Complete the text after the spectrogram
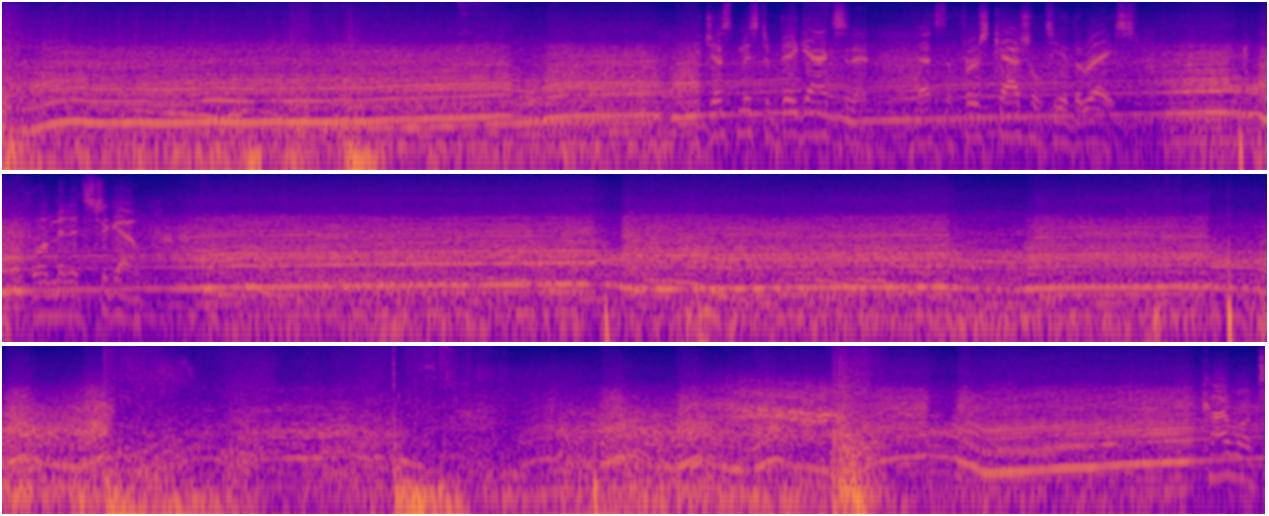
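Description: A car engine roars and revs up and down through gear changes.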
